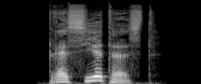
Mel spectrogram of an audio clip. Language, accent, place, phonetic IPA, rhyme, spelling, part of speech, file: German, Germany, Berlin, [dʁɛˈsiːɐ̯təst], -iːɐ̯təst, dressiertest, verb, De-dressiertest.ogg
- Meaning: inflection of dressieren: 1. second-person singular preterite 2. second-person singular subjunctive II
